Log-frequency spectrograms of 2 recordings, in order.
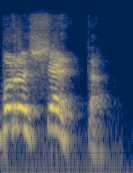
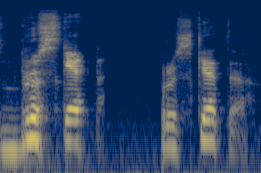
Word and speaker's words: bruschetta: __ ] good um how are we meant to say bruschetta Arab he said bruschetta I don't know how you say it that's how everyone in the UK says it because that's how it looks oh it's Brusque bruschetta oh yeah because they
